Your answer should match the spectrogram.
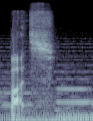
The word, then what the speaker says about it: Butz: Butz. B-U-T-Z. Which, historically, is a real name. It's some kind of European name, I forget which country exactly. But obviously, since that rhymes with a certain English word, nobody would be able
